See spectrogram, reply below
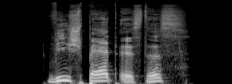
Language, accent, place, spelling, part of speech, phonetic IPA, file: German, Germany, Berlin, wie spät ist es, phrase, [ˈviː ʃpɛːt ɪst ɛs], De-wie spät ist es.ogg
- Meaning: what time is it?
